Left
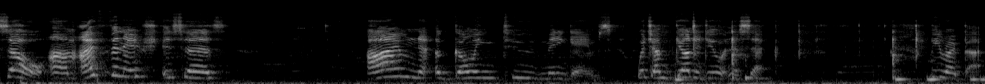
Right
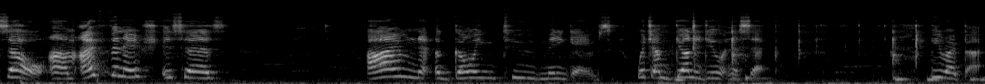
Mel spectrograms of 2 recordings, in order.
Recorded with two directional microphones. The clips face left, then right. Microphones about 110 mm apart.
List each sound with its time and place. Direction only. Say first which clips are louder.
0.0 s a woman's voice: right 5 dB; 15° right (ahead or behind)
3.6 s a woman's voice: right 2 dB; 20° right (ahead or behind)
9.3 s a woman's voice: right 2 dB; 25° right (ahead or behind)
